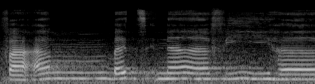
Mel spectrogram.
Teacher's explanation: Di sini kita perlu rapatkan bibir kita. Cara bacaan dia adalah dengan kita merapatkan bibir beserta dengan dengung 2 harakat. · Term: iqlab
